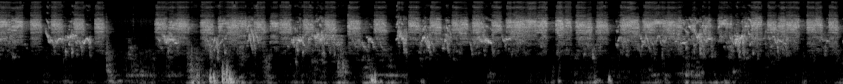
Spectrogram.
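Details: Budgerigar breeding pair chattering continuously with high, fast chirps and warbled twitters, with a brief quiet moment early and a few low knocks.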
